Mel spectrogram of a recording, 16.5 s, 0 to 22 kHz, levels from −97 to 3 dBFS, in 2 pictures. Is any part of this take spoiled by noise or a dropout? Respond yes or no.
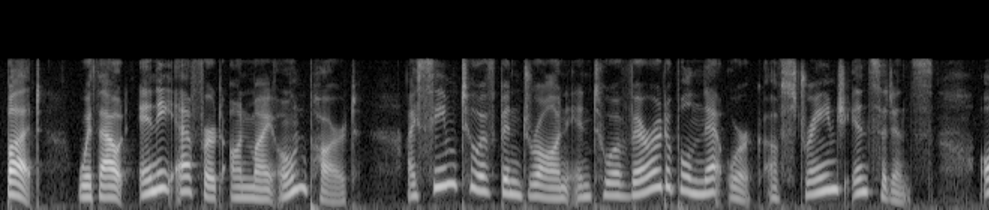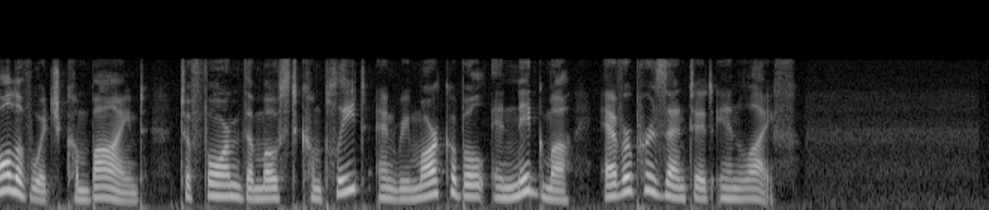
no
